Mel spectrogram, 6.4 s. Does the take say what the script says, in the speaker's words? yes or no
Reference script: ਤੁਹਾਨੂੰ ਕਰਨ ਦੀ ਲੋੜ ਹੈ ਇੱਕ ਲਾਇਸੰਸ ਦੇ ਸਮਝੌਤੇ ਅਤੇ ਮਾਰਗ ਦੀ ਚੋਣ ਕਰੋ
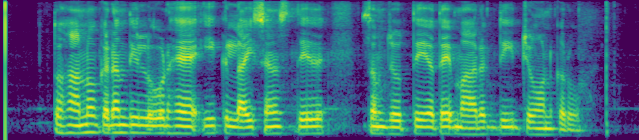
yes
